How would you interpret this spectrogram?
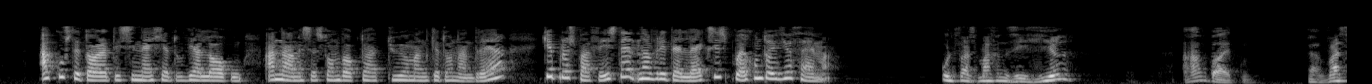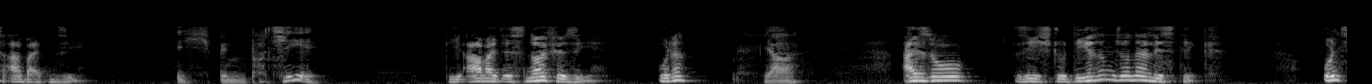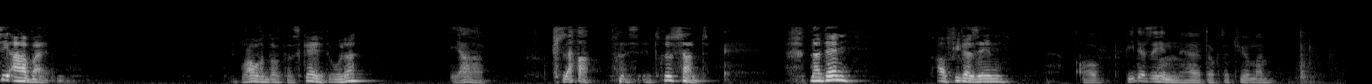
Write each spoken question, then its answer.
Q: Ακούστε τώρα τη συνέχεια του διαλόγου ανάμεσα στον δόκτωρα Τιούμαν και τον Ανδρέα και προσπαθήστε να βρείτε λέξεις που έχουν το ίδιο θέμα.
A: Οι δύο λέξεις με το ίδιο θέμα είναι το εργάζομαι και εργασία.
